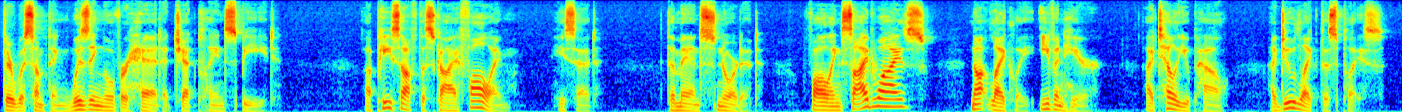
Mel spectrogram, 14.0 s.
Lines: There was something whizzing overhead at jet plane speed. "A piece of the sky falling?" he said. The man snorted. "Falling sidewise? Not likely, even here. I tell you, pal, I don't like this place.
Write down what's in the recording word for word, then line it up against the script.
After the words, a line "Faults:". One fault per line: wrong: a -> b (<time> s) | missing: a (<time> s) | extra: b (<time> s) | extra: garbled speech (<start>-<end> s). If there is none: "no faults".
There was something whizzing overhead at jet plane speed. "A piece off the sky falling?" he said. The man snorted. "Falling sidewise? Not likely, even here. I tell you, pal, I do like this place.
Faults:
wrong: of -> off (4.0 s)
wrong: don't -> do (12.8 s)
